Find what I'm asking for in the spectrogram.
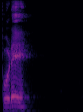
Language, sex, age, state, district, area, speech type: Marathi, male, 45-60, Maharashtra, Raigad, rural, read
